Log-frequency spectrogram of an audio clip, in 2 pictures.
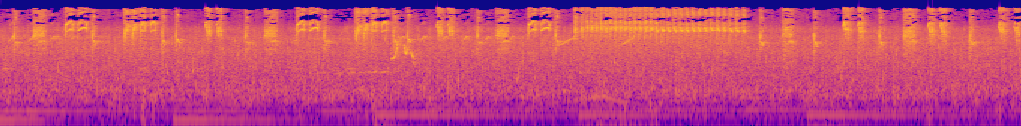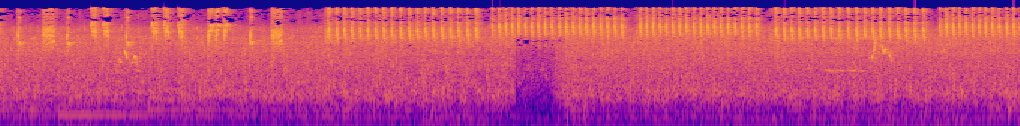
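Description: Chinese hwamei (poksay hongkong) singing loud, rapid stuttering phrases over a steady rush of running water. About two-thirds in, the song turns into a fast, unbroken trill.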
